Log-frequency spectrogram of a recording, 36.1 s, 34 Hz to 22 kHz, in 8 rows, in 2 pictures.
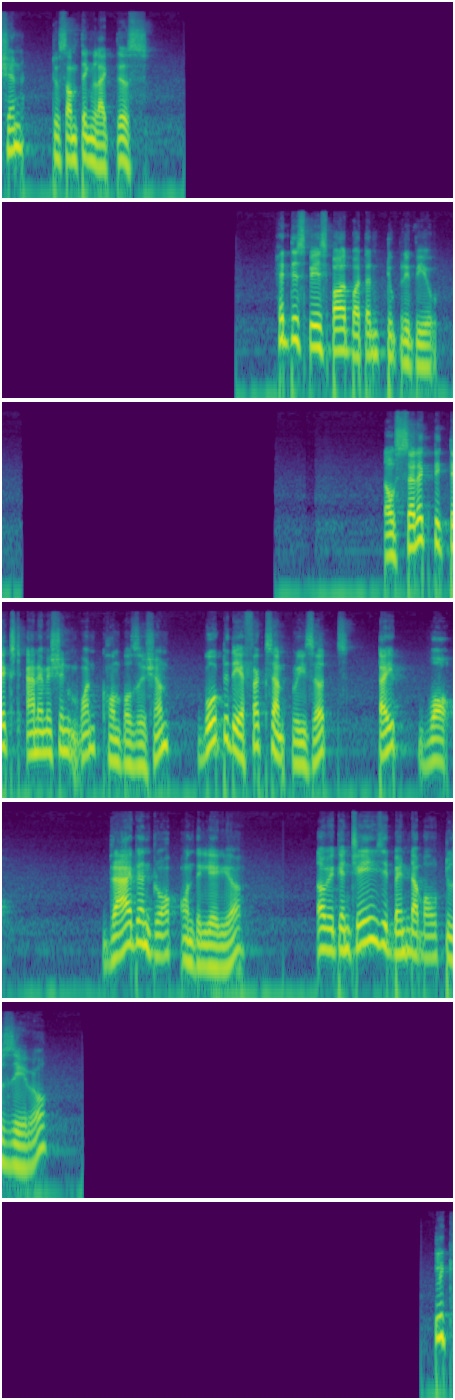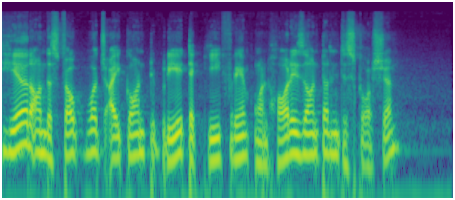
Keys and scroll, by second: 0.2 shift+Down, 3.6 shift+Up, 5.9 shift+space, 11.4 space, 15.4-16.7 typing, 22.1 0, 22.3 Return.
